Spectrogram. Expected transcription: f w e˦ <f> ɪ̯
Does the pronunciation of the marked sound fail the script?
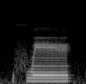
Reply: yes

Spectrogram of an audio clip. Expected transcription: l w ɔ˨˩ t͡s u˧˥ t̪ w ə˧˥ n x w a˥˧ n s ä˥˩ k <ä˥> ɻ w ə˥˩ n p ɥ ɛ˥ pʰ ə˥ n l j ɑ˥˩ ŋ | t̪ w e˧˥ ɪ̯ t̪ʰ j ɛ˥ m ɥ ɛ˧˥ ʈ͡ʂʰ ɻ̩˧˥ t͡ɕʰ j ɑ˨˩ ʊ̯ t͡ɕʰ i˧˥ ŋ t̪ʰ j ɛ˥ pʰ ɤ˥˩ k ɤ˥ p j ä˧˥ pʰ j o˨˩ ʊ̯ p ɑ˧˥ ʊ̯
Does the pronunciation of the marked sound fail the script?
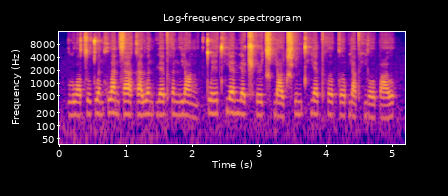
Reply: no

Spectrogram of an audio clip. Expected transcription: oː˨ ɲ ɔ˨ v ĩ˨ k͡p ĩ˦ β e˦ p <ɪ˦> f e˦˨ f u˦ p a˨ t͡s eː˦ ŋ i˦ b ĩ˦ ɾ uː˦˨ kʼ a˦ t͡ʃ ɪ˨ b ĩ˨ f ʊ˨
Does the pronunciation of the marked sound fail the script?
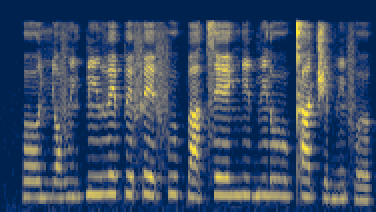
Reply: no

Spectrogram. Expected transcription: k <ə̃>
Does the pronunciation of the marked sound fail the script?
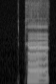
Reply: yes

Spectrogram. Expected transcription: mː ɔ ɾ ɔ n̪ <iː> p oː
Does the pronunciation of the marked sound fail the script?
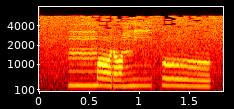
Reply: no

